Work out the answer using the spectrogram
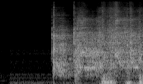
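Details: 37-year-old Suzuki Intruder 1400 motorcycle, unstarted for over five years, battery dead; starter cranks with a rhythmic chuff but engine never catches; owner suspects dead fuel pump, unconfirmed.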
